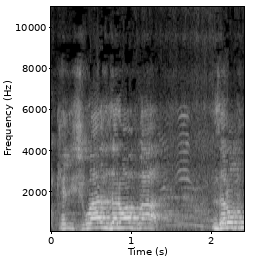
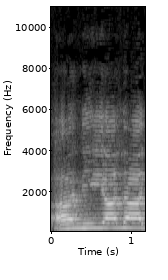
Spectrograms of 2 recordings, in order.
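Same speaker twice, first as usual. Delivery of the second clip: ordinary talk, nothing marked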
